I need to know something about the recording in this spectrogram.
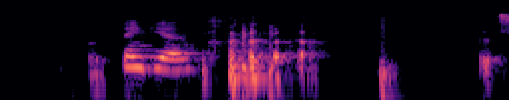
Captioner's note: laughter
